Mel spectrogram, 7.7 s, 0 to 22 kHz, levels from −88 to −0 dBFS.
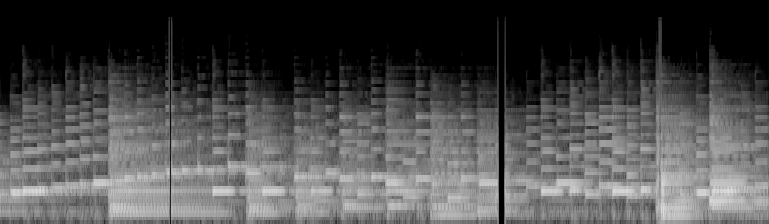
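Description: Bluetooth stalls interrupt this music clip at 1.70–1.74 s, 4.99–5.07 s and 6.60–6.67 s, dropping to silence for 24 ms, 74 ms and 17 ms before the music resumes. The likely cause is radio interference delaying packets until the headphones' buffer emptied and playback waited for retransmissions.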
